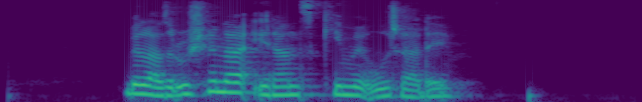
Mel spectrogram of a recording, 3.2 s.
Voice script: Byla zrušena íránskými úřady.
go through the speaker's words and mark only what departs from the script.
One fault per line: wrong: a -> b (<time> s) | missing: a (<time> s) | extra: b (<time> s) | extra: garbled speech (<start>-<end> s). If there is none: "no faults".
no faults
